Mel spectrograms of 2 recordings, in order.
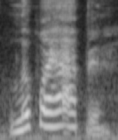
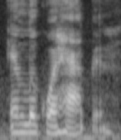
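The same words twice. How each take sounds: First: "Look what happened" again, higher and pointed; emphatic repeat. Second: Said in the usual way. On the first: Real, not acted. To viewers, stressing the ex's downfall, pointedly.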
